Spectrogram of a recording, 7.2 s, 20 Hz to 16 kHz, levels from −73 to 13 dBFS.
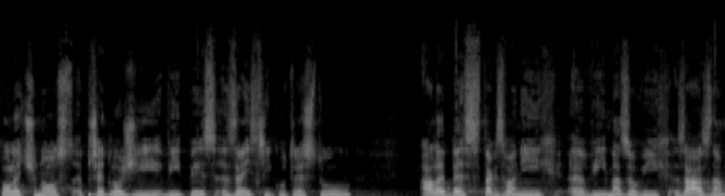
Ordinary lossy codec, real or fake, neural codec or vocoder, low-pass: MP3, 64 kbps; fake; vocoder, 44.1 kHz, 128 mel bands every 256 samples, BigVGAN v2; 14.4 kHz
